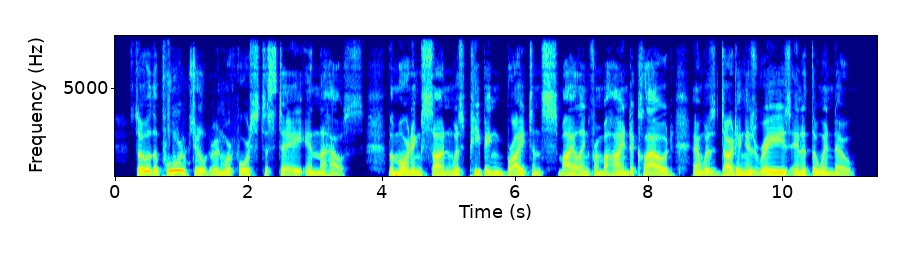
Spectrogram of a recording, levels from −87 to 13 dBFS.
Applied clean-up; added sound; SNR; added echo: neural mask model DeepFilterNet 3.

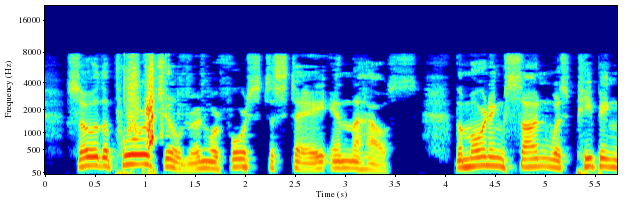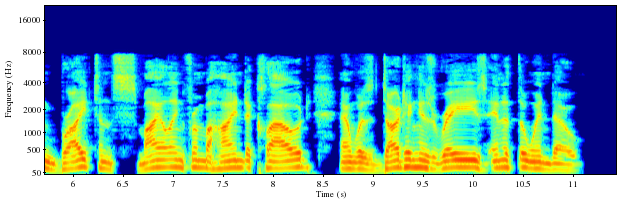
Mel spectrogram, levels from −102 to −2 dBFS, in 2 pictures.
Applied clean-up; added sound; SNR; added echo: classical method Wiener filter.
